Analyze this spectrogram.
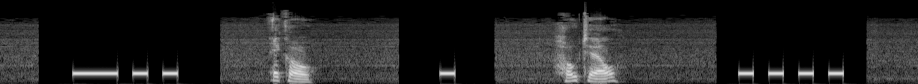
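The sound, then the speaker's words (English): Short and long electronic beeps of a steady mid-pitched tone tap out Morse letters in small groups, each group followed by a voice announcing the letter in the phonetic alphabet, such as Delta, India, November and Victor. “Dus eerst alle gebruikte letters met aankondiging, en dan een paar keer het woord.”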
